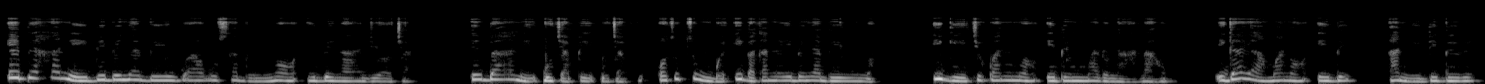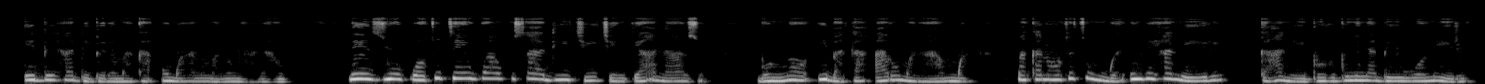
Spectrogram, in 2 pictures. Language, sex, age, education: Igbo, female, 60+, tertiary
